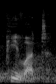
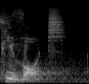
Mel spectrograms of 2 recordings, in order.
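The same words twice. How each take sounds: First: The second vowel is a weak uh sound. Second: The second vowel is a full O sound. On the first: The speaker calls it right. "this O takes the weak sound and the weak mid-central sound uh" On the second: The speaker calls it wrong. "Not pivot. We are used to pivot"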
